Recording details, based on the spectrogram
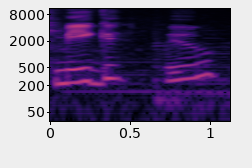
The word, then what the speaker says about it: Meegtwo: Meegtu? – Meegtu, yeah. They spell it Meegtwo.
